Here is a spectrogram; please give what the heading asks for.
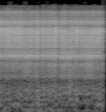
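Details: MIG welding a T-joint: steady, crisp bacon-fry crackle with no popping or sputtering; well-set arc laying a good bead.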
